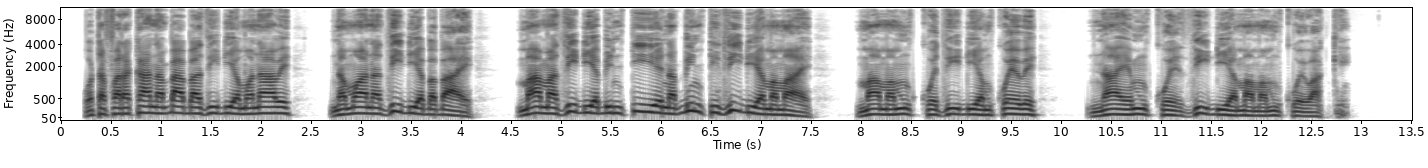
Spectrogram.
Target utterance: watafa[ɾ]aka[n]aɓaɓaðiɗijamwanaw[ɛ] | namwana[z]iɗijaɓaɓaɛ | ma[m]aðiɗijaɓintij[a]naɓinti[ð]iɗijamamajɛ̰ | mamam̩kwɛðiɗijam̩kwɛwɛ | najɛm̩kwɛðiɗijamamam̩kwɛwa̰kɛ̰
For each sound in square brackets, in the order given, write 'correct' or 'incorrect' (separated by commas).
correct, correct, correct, incorrect, correct, incorrect, correct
